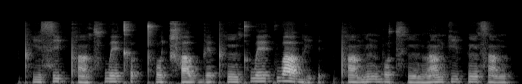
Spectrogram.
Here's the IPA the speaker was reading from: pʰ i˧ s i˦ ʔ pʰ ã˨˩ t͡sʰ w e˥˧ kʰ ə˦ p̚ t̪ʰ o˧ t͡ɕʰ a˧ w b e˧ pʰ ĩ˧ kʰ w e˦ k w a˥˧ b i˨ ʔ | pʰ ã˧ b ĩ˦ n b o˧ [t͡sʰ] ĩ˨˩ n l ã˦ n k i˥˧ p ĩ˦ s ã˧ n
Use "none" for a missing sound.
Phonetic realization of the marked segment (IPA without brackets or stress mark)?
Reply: t͡sʰ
